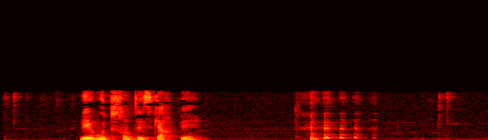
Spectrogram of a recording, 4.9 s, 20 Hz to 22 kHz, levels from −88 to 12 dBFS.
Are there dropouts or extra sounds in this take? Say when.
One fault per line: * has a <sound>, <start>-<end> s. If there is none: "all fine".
* has a laugh, 2.9-3.8 s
